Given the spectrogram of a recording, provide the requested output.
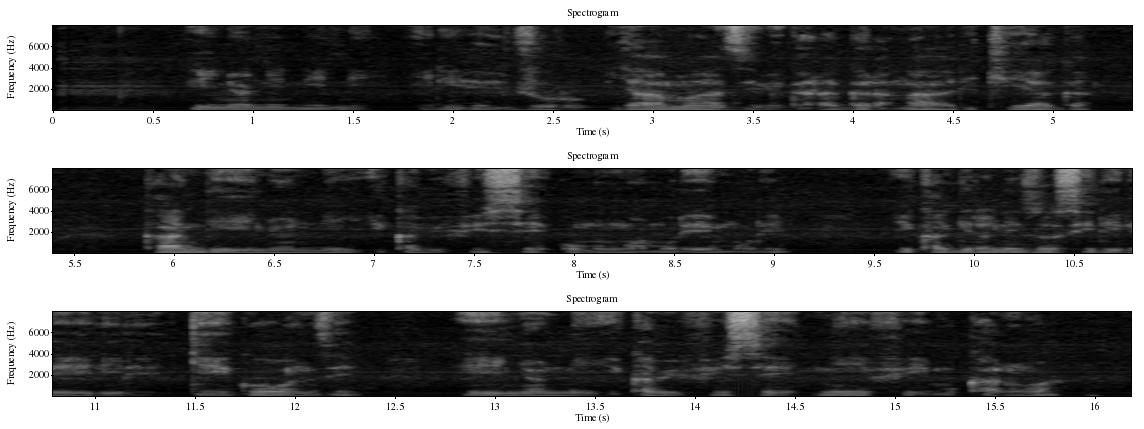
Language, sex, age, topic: Rundi, male, 25-35, agriculture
